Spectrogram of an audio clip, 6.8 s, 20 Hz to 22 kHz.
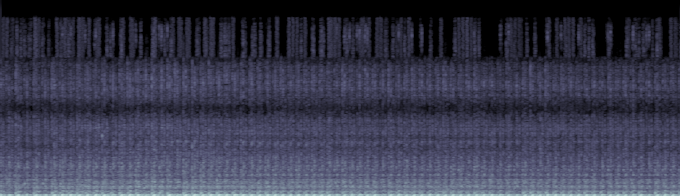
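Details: Freshly rebuilt Predator 212 on a Motovox minibike, new billet parts, rod and cam, broken in by revving and idling: even steady low idle thump, no missed beats or metallic knocks, running healthy.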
